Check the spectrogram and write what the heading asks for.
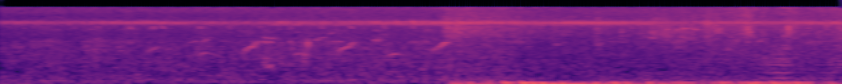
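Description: Steady high insect buzz with a few short rising bird chirps. About halfway in, a deep low rumble sets in and becomes the loudest sound.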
